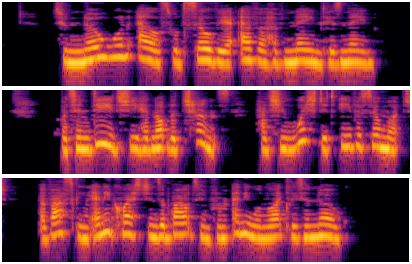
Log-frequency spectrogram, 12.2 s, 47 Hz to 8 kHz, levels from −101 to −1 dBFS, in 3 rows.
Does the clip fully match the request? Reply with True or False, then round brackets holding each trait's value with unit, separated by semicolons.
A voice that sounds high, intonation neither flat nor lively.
True (220 Hz; 3.4 semitones)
